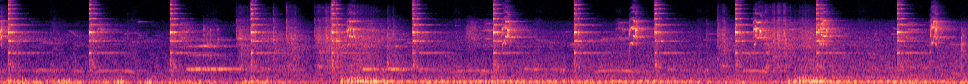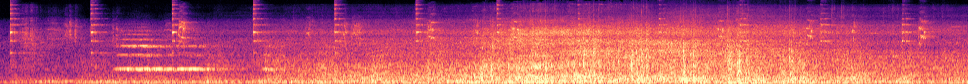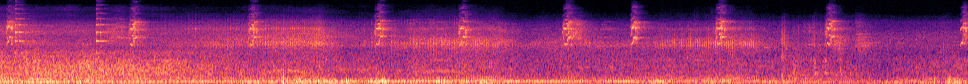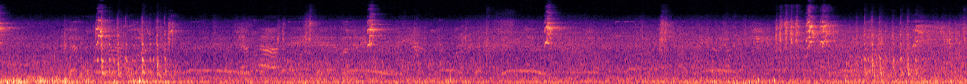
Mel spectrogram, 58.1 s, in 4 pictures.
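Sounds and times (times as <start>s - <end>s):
level-crossing warning bell ringing: 0.0s - 32.5s
light-rail car running noise: 0.0s - 58.0s
train horn blast: 2.8s - 3.7s, 16.2s - 19.2s.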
